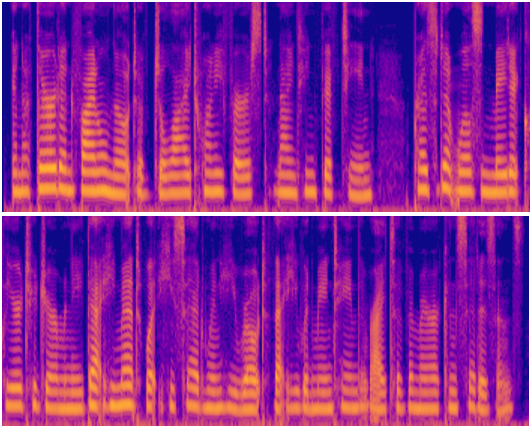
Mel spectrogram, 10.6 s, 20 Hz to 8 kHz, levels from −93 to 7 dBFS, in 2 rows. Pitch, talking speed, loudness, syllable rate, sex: 210 Hz, 210 wpm, -20 LUFS, 5.6 syllables/s, female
